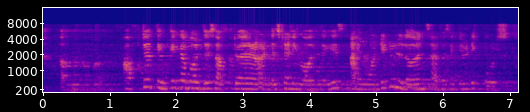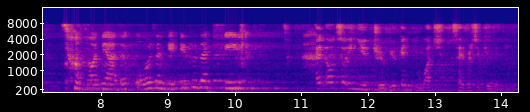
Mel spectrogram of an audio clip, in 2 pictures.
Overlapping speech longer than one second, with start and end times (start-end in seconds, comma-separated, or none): none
